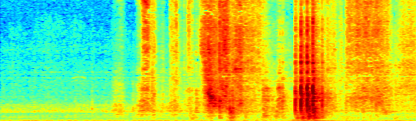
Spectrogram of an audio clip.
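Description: A page of a large hardcover book being turned by hand: a paper rustle starting about a second in, then a louder slap as the page lands flat about three seconds in, followed by a few faint ticks.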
